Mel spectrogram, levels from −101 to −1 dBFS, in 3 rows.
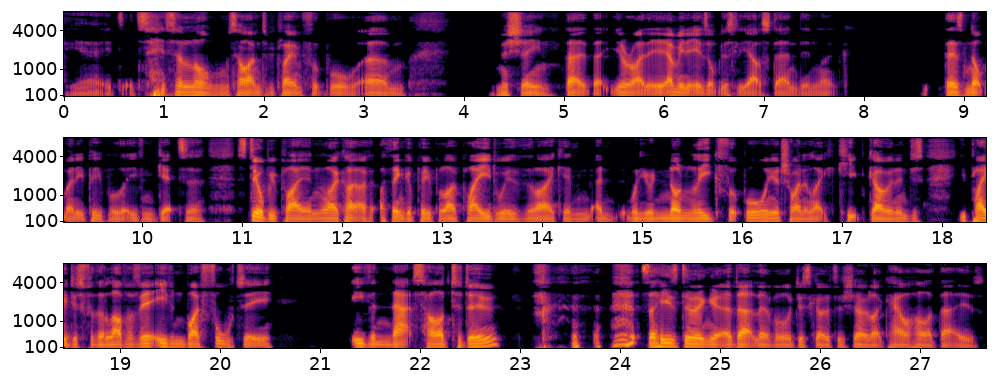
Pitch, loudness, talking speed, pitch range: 95 Hz, -28 LUFS, 205 wpm, 90-110 Hz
